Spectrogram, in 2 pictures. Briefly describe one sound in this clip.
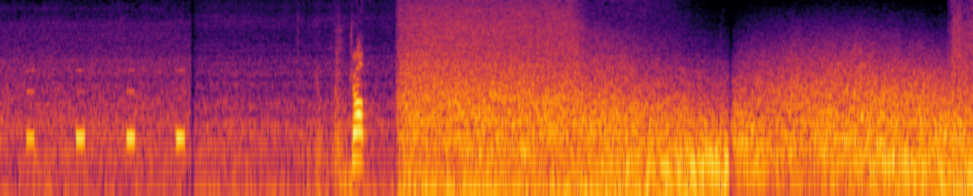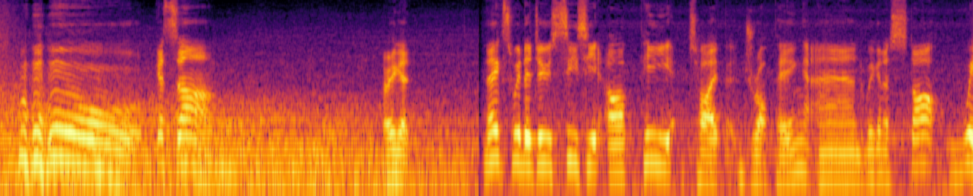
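A jet engine roars steadily.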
